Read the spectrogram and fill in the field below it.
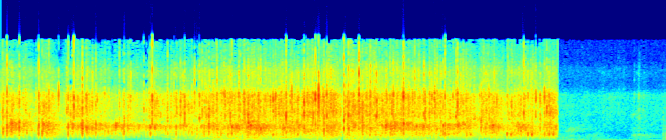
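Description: An audience claps loudly and then stops.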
